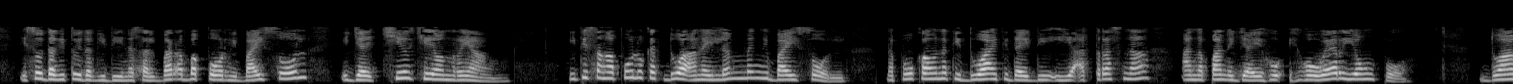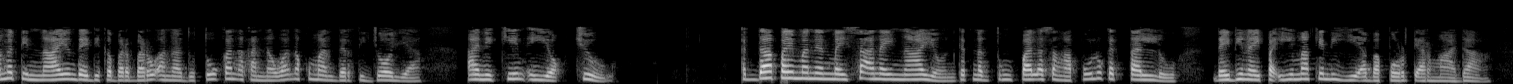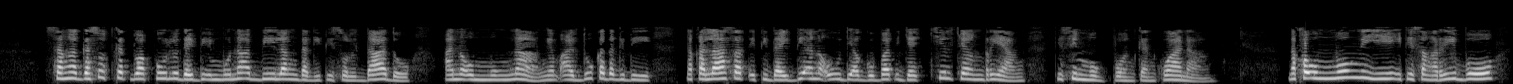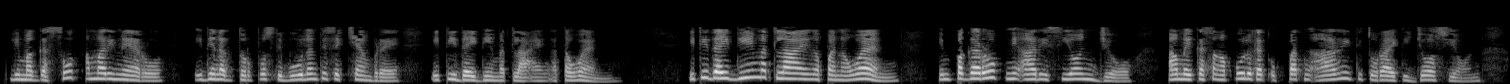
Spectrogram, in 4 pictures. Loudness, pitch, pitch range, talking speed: -20 LUFS, 225 Hz, 195-250 Hz, 135 wpm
